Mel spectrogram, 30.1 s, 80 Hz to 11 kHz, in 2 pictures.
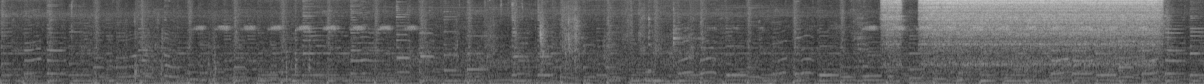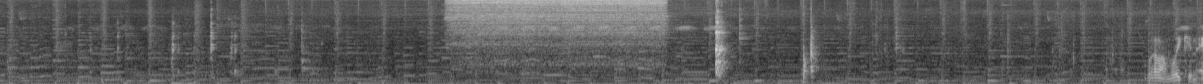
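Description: Compressed air from an air-hose nozzle hissing in two blasts of about three seconds each, blown into the valve of a pressure-cooker lid at 15 psi; the weighted valve does not lift. Two sharp clicks follow the second blast, over steady background music.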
